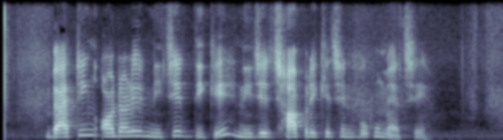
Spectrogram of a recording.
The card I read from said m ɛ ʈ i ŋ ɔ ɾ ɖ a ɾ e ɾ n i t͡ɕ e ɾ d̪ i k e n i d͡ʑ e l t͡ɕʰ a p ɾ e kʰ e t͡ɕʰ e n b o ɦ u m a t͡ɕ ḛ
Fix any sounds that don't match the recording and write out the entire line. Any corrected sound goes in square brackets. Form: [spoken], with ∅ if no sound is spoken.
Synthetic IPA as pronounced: [b] ɛ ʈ i ŋ ɔ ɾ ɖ a ɾ e ɾ n i t͡ɕ e ɾ d̪ i k e n i d͡ʑ e [ɾ] t͡ɕʰ a p ɾ e kʰ e t͡ɕʰ e n b o ɦ u m [ɛ] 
